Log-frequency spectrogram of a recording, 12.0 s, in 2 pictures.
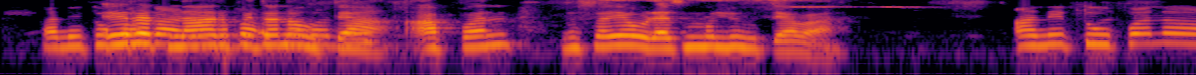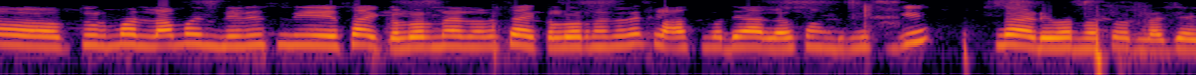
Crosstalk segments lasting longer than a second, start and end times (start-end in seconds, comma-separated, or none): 0.6-1.8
